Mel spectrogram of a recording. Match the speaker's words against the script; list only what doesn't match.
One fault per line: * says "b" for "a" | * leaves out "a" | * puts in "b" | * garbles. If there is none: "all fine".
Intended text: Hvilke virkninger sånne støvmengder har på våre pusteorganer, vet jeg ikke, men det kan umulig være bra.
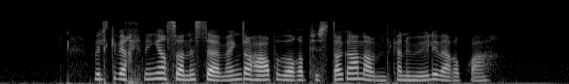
* leaves out "vet jeg ikke"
